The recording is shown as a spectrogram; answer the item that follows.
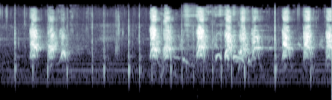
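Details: Dachshund at play with a basketball, giving a few isolated high barks followed by a fast burst of clipped, bright yaps in quick succession; light knocking noises between them.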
